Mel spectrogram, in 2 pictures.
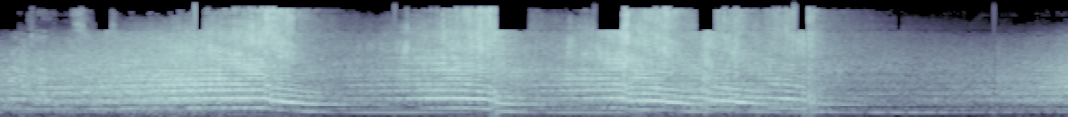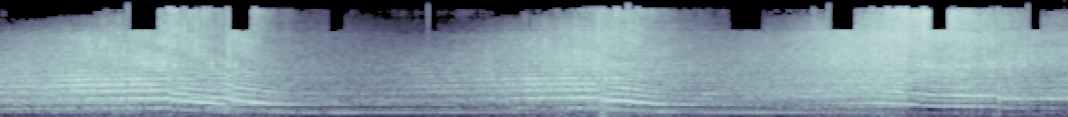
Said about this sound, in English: But we are going to have a short intermission and with some car noises, because who doesn't love race car noises?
